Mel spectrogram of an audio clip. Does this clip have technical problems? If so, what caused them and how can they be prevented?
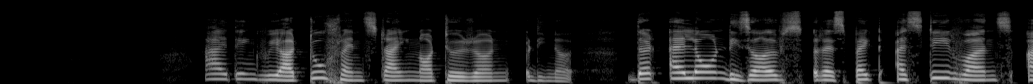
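No, nothing in this speech recording stands out as a technical problem, so there's nothing here that needs preventing.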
